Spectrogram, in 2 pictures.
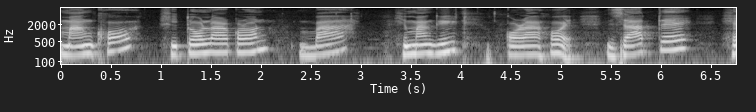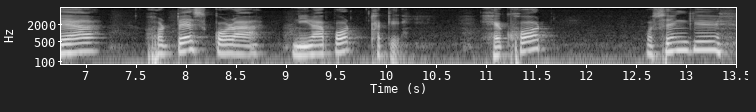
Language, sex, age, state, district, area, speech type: Assamese, female, 60+, Assam, Dibrugarh, rural, spontaneous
